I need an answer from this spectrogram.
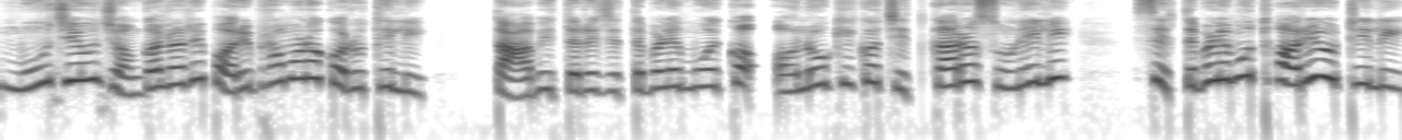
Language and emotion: Odia, fearful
